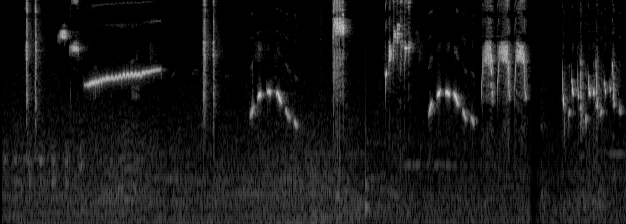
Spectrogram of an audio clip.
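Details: Wild tledekan, recorded as a calm-sounding lure song: a long, steady, slightly rising whistle, then arched whistled slurs and quick clusters of high chips and trills separated by brief pauses.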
